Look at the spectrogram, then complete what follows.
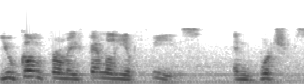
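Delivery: put-on soft, quiet, poor Russian accent. Trading Iron Man movie references, delivering a line in a bad Ivan Vanko impression. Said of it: "[name]'s Russian accent is so bad".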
